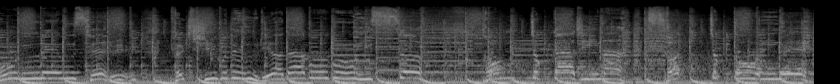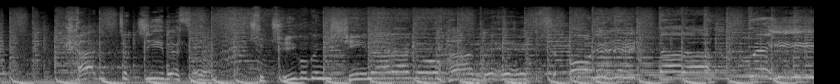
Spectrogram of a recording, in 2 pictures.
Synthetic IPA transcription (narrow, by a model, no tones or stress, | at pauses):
onuneunsʰeɾɯɭ | kjʌɭt͡ɕʰiɡudɯɾjʌdaboɡoiss͈ʌ | t̪ʌŋt͡ɕ͈ʌk̚k͈ad͡ʑima | sʰʌtt͡ɕ͈ʌk̚t̪͈oɯnde | ɕʰad͡ʑɯt͡ɕ͈ʌk̚t͡ɕ͈ibe̞sʰʌt͡ɕuk̚t͡ɕʰiɡuɡɯnɕinaɾaɡoɦame | ʌnɯɭt̪͈aɾa | wei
